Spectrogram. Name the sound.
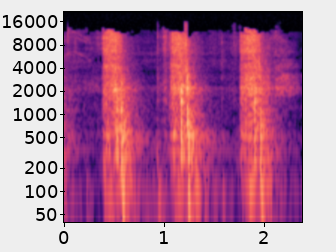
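knife slicing onion on a board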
